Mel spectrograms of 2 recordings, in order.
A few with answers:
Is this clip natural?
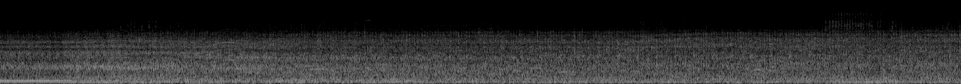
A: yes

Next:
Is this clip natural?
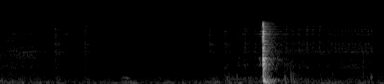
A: no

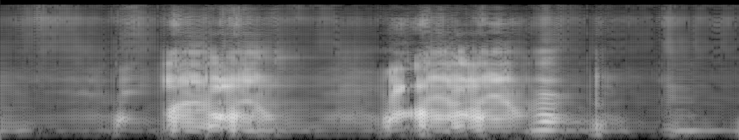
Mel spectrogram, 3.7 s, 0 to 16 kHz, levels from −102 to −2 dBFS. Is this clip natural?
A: no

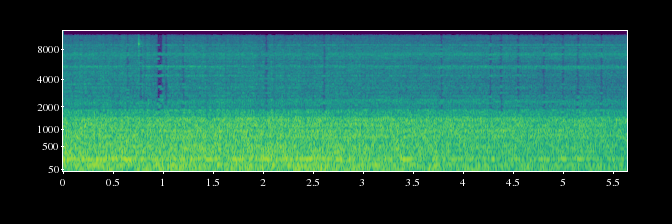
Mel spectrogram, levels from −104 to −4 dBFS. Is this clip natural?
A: yes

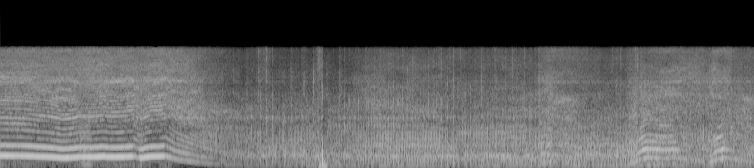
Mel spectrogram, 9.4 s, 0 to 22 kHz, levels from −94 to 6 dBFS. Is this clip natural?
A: no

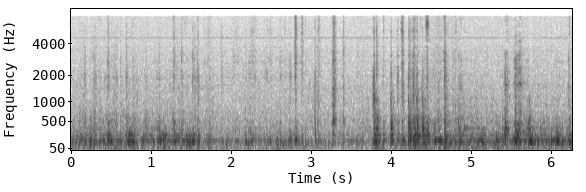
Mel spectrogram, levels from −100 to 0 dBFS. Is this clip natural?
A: no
